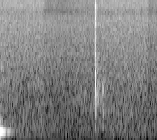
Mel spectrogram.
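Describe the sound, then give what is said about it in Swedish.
A single crisp mouse click, a short double-tap snap, standing alone against a quiet, faint hiss with no one talking; the click is on a button labelled "raise your hand". “Och så finns det en knapp där det står raise your hand som man är jättesugen på att klicka på.”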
